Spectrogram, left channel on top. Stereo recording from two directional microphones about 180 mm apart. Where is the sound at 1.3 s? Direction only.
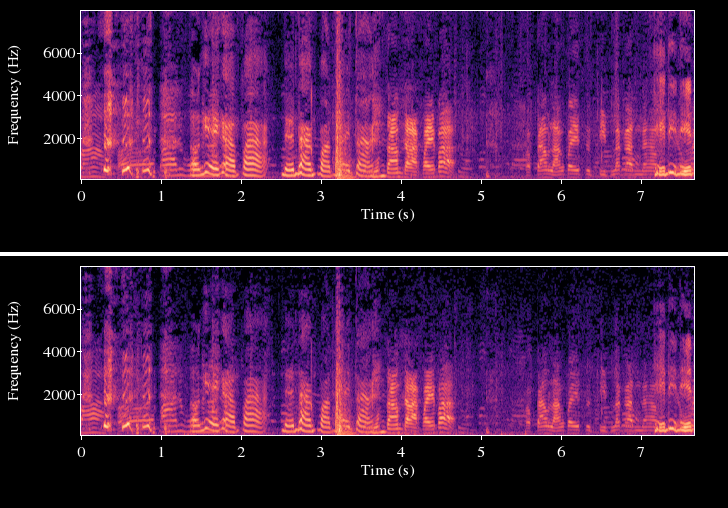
20° left (ahead or behind).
